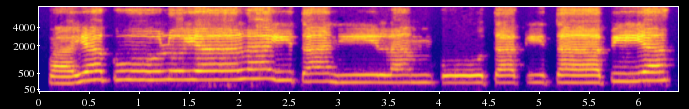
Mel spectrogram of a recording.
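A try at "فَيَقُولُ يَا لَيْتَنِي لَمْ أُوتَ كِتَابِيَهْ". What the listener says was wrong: masyaallah ya sudah mantap lumayan ya luar biasa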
